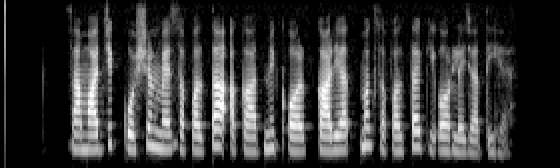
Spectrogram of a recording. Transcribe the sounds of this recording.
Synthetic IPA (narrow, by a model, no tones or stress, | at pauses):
saːmaːd͡ʒɪkːoːʃənmẽsɐfəlt̪aʔɐkaːd̪mɪkʰɔːɾkaːɾjaːt̪məksɐfəlt̪akiʔɔːɾleːd͡ʒaːt̪iɦɛː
